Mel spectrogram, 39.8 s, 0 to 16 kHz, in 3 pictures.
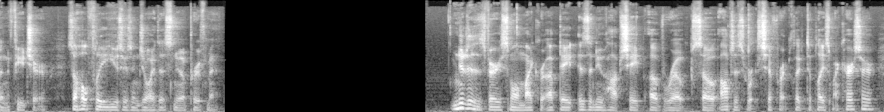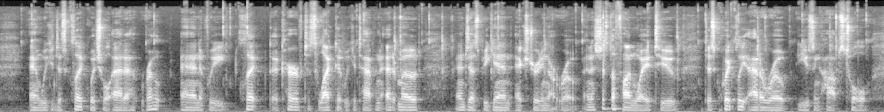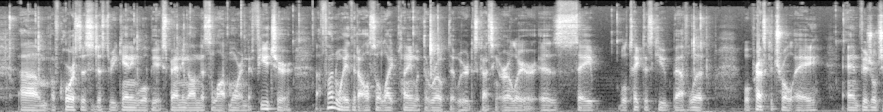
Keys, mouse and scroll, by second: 7.8-8.6 scroll up 3, 8.6-10.3 scroll down 1, 10.3-10.9 shift+scroll down 2, 10.9 shift+right click, 13.5 click, 14.2 scroll down 1, 14.4-15.4 scroll up 3, 15.4 click, 16.3 shift+middle click, 18.2-18.5 scroll down 2, 18.5 click, 19.1 e, 19.5 click, 19.9 e, 20.2 click, 20.6 e, 21.0 click, 21.8 click, 22.2 r, 22.9 click, 23.4 g, 23.7 click, 24.2 click, 24.6 r, 25.0 click, 25.6-28.5 typing, 26.1 click, 26.9 click, 27.4 click, 28.4 click, 28.8 click, 29.4 middle click, 30.4-30.9 scroll down 1, 30.9 click, 31.1-32.5 scroll up 1, 32.5 middle click, 32.9 q, 33.5 click, 34.5-35.2 scroll up 4, 35.2 scroll up 1, 35.7 click, 36.9 ctrl+a, 39.0 click.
